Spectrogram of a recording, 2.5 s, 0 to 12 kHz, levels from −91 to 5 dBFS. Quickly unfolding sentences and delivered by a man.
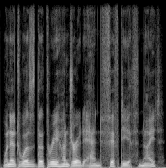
Yes: fast, 215 wpm; male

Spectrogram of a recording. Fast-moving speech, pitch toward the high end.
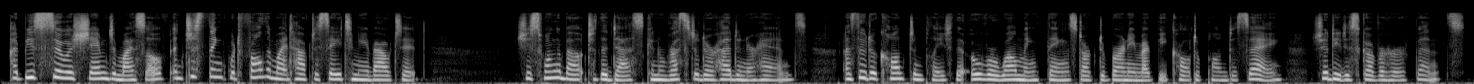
Yes: fast, 210 wpm; high, 230 Hz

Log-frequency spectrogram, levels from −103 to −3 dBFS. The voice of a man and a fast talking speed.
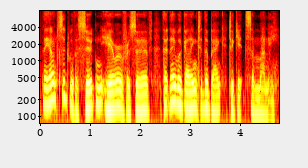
Yes: male; fast, 240 wpm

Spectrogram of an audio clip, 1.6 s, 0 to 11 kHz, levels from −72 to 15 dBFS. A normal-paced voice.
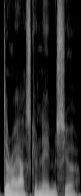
No: fast, 220 wpm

